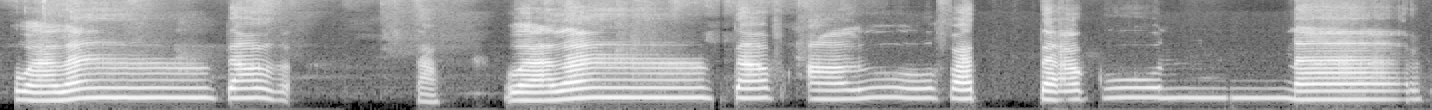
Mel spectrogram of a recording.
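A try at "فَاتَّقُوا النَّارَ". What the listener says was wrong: Nah, ini ku-nya langsung ke N saja. Kun.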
